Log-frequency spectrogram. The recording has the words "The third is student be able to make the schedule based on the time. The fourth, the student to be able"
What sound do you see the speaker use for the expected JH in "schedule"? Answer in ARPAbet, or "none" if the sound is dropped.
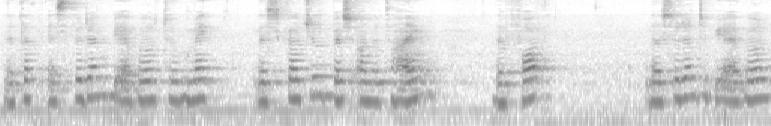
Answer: CH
